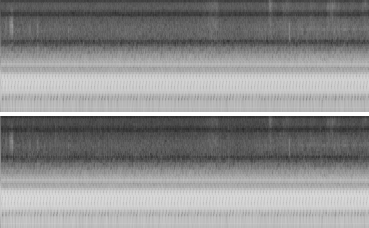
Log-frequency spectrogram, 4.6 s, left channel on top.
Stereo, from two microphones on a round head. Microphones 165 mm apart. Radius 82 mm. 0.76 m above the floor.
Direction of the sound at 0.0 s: 40° left (ahead or behind).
